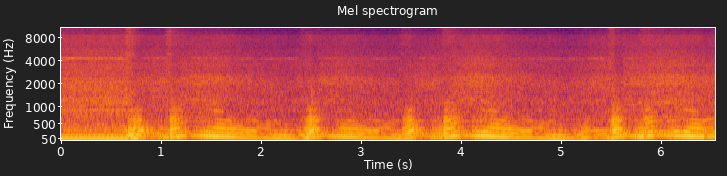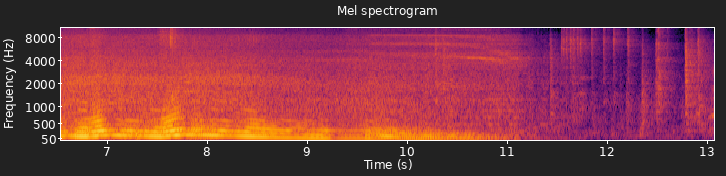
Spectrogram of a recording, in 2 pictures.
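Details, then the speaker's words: K20-swapped Honda CRX four-cylinder after muffler install to quiet it down: revs up and down repeatedly with deep smooth exhaust note, no rattles, then shuts off; way quieter than before with a good tone. "Well, it's definitely way quieter than it was before, and it has a good tone to it."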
